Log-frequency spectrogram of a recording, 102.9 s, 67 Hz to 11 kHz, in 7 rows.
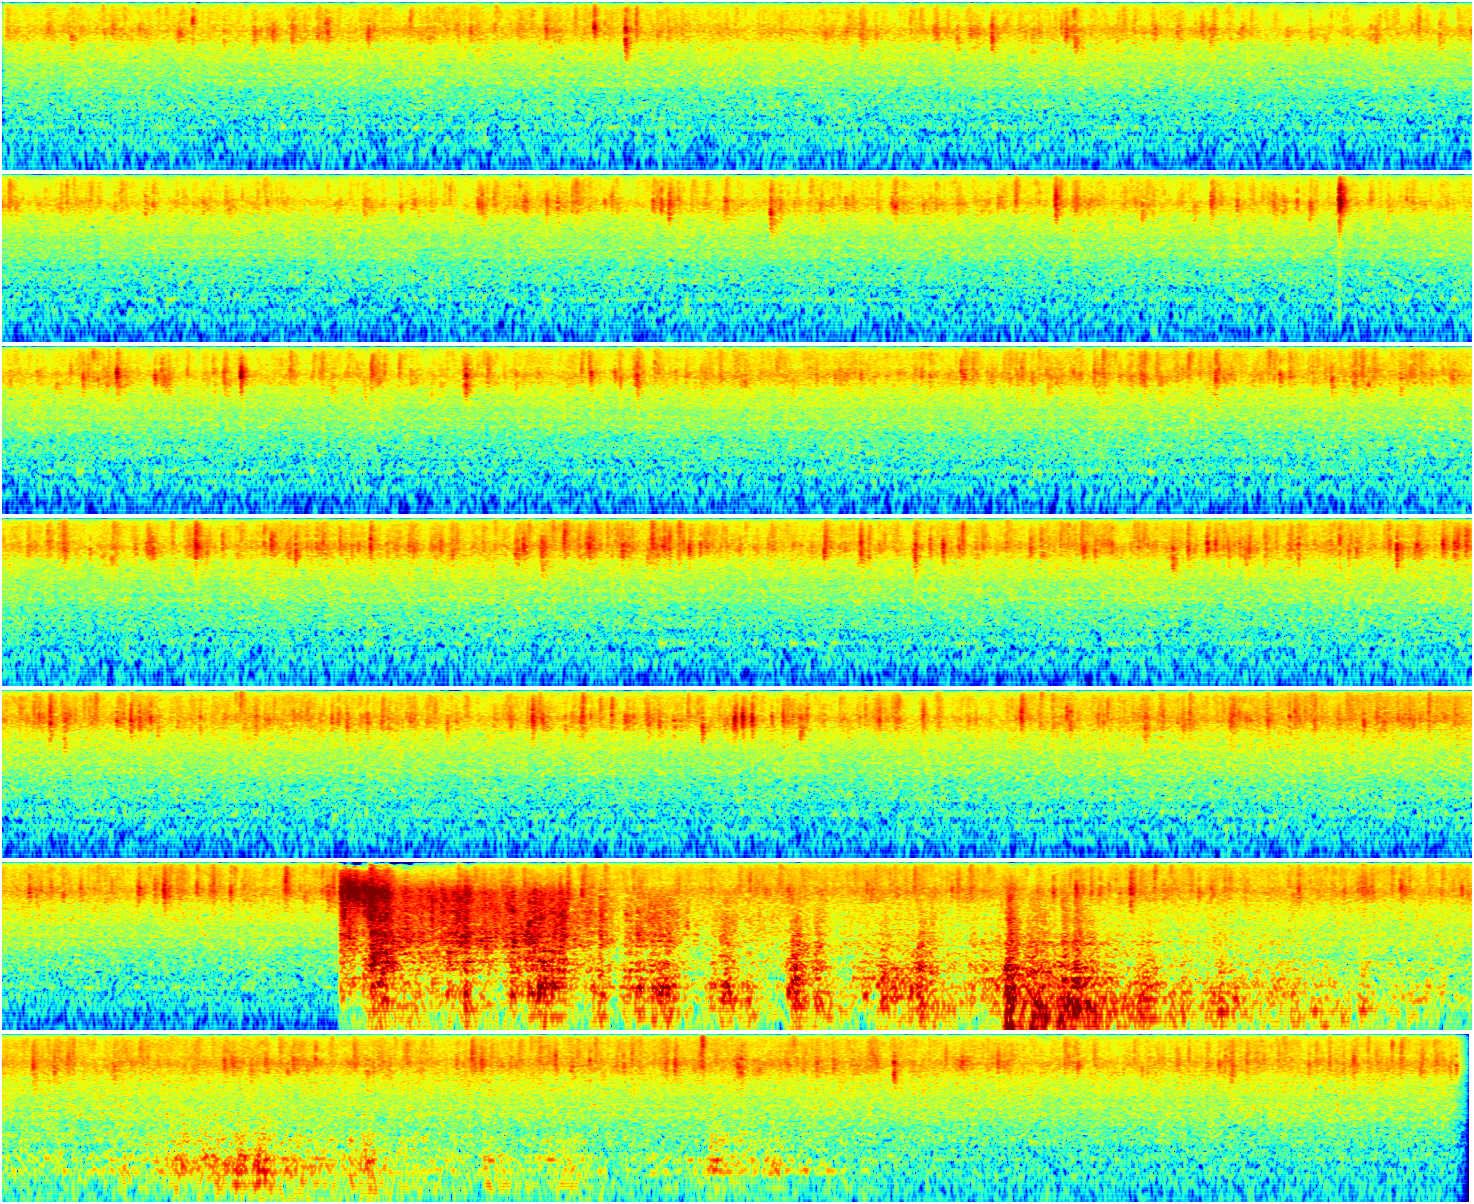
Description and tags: memorial rain117
Memorial Day weekend rain and thunderstorm recordings made with DS-40 and edited in Wavosaur. Rain from my front doorstep is suddenly interupted by a fairly close strike at aroun 1:16... turn your speakers down... I warned you.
